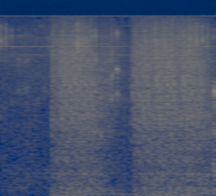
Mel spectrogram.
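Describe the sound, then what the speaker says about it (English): Rapid gunfire from the first-person shooter Jurassic: The Hunted as dinosaurs are shot, a dense continuous burst that starts abruptly, dips briefly, then resumes at steady loudness. "Shooting dinos."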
